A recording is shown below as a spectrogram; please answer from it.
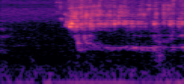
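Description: West Cork Irish whiskey pours into a glass from a bottle with a metal twist cap, a soft liquid splash that starts about halfway in and trickles on steadily, quiet and close.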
